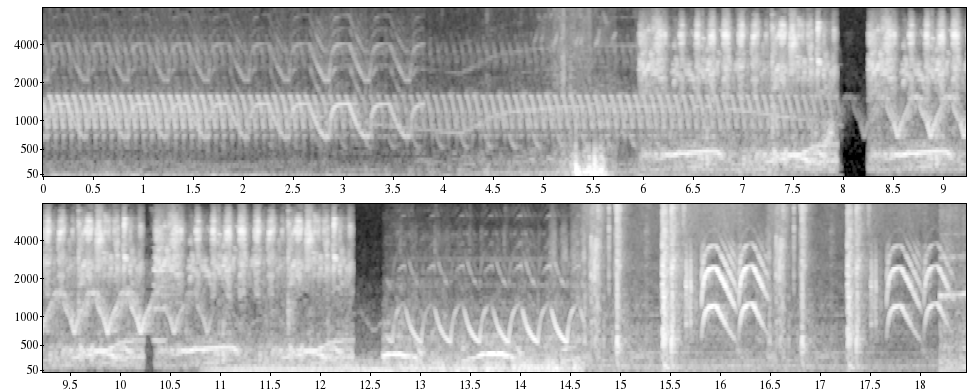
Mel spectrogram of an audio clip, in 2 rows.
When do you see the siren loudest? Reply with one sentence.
The loudest moment of the siren is at 16 seconds.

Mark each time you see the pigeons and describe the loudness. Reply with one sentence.
You can hear the pigeons from 5.0 to 14.6 s, at a steady volume.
